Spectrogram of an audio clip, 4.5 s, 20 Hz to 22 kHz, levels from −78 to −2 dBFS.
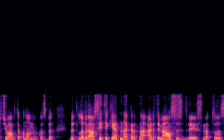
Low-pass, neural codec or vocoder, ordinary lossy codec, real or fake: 7.2 kHz; codec, 16 kHz, about 1 kbps, DyCAST, with the encoder's durations; MP3, 64 kbps; fake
